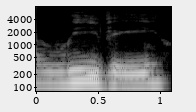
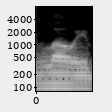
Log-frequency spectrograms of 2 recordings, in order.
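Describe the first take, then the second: First: The middle consonant is a V sound. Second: The middle consonant is a W sound. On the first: The speaker calls it right. "the W should be a V" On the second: The speaker calls it wrong. "I've been saying Lowy"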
